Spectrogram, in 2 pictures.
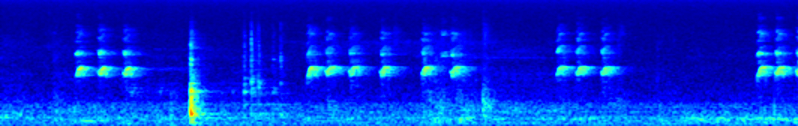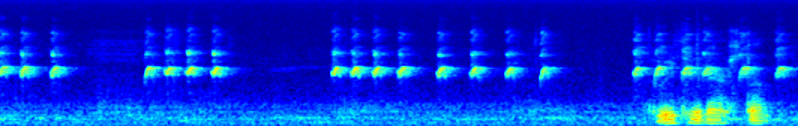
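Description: A bird calling near its nest, repeated bursts of quick, bright chirping notes in clusters of several, fairly faint, separated by short pauses, with a low rustling thump near the end.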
